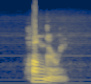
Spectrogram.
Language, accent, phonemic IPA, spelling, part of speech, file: English, US, /ˈhʌŋɡ(ə)ɹi/, Hungary, proper noun, En-us-Hungary.ogg
- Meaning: A country in Central Europe. Capital and largest city: Budapest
